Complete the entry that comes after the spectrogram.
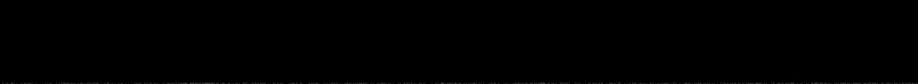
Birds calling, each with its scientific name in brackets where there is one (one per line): Rock Wren (Salpinctes obsoletus)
